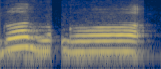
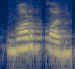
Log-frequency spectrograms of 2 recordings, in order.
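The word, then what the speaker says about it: غرقا: Nah, contoh yang kedua, wan nazi'ati gharqa. Gharqa, bukan gorkon, tapi gharqa.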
